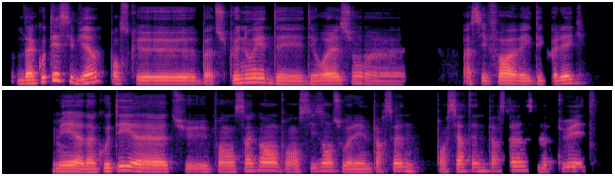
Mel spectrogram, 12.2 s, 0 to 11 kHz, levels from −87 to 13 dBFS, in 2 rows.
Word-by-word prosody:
D'un 130 +1 +6
côté, 185 - +3
c'est 240 - -3
bien 140 +7 +5
parce 130 -1 -4
que, 125 -1 +2
heu, - - -4
bah 115 - -2
tu - - -8
peux 140 - +1
nouer 165 +2 +3
des 115 -5 -3
des 110 - -7
relations, 110 - +1
heu, 105 -3 -7 0.6
assez 110 - -4
fort 125 +3 +4
avec 115 -1 +2
des 110 - -6
collègues. 135 +5 0 0.7
Mais 120 +1 +3
heu, 115 - +5
d'un 115 +1 +2
côté, 135 +7 +2
heu, 60 - +5
tu 115 0 -8
pendant 115 +1 -2
5, 120 - 0
pendant - - -4
6, 75 - -3
tu - - -8
vois 110 -2 -1
les 110 - -1
mêmes 110 0 -5
personnes. 140 +2 -4 0.2
Pour 120 - -7
certaines 140 +2 -3
personnes, 145 +3 -4
ça 125 -6 -9
peut 145 - -7
être 150 -2 -4
125 Hz, 200 wpm, -22 LUFS, 110-140 Hz, 0.7 s, D'un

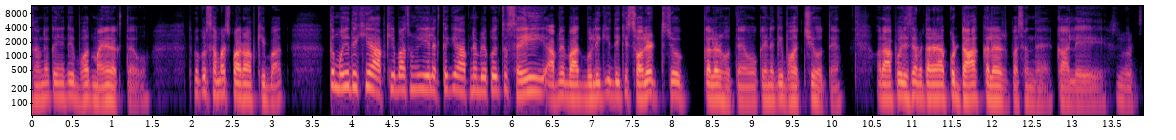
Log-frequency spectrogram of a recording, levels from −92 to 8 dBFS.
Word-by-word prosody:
सामने, 125 +2 -6
कहीं 140 -1 -4
न 135 - -6
कहीं 140 +1 -2
बहुत 125 0 -3
मायने 115 +1 0
रखता - - -8
है - - -11
वो। 115 - -18 0.5
तो - - -28
बिल्कुल 170 +2 -3
समझ 155 0 0
पा 140 - +6
रहा 130 0 +4
हूँ 125 - +1
आपकी 125 - -6
बात। 115 +3 -6 0.6
तो 235 - +5
मुझे, 215 +1 +3
देखिए, 220 0 +1
आपकी 200 +1 +3
बात 195 -1 0
सुनके 200 0 -6
ये 195 - +3
लगता 190 +1 -2
है - - -11
कि - - -2
आपने 185 +2 -5
बिल्कुल 180 +1 +1
तो 195 +2 -8
सही, 170 +1 +1
आपने 130 +1 0
बात 125 0 +4
बोली 135 +2 0
कि 155 +3 -5
देखिए, 140 -2 -4
सॉलिड 145 +3 +5
जो 140 -5 -1 0.2
कलर 125 -1 +4
होते 110 -1 -7
हैं, 110 - -6
वो 110 0 -7
कहीं 120 +2 -6
न 120 - -3
कहीं 130 +2 -3
बहुत 115 -1 -1
अच्छे 130 - -6
होते 105 -2 -7
हैं 105 +3 -15 0.4
और 130 - 0
आपको 125 +3 +3
जैसे 135 +2 +1
बताया, 130 -1 +3
आपको 135 - +1
डार्क 125 0 +5
कलर 120 -2 +3
पसंद 105 -3 -8
है, 105 +2 -14
काले, 100 -2 -5 0.4
सिल्वर 105 -4 -13
130 Hz, 260 wpm, -22 LUFS, 120-160 Hz, 0.6 s, पा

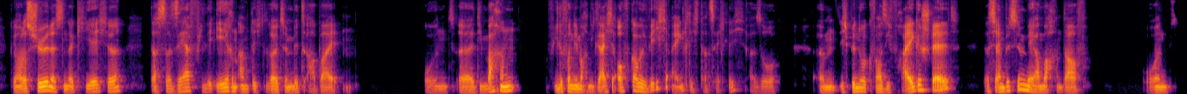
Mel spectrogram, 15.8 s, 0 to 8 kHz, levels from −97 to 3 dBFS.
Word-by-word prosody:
Genau, 85 0 0
das 95 +1 +4
Schöne 125 +6 +7
ist - - -2
in 90 - 0
der 85 - 0
Kirche, 105 +6 -1 0.3
dass 80 0 +1
da 90 - -4
sehr 105 +6 0
viele 100 -4 -8
ehrenamtliche 95 -6 -1
Leute 85 -1 -1
mitarbeiten, 90 +3 -5 0.9
und, 85 0 -10
äh, 80 0 0
die 85 - -8
machen 125 +7 +2 0.4
viele 100 +2 -3
von 100 0 +2
denen 95 -1 +4
machen 90 - -3
die - - -5
gleiche - - -1
Aufgabe 110 -1 +1
wie - - -2
ich - - -4
eigentlich - - -8
tatsächlich. 140 +5 -8
Also, 80 0 -12 0.5
ähm, 80 -1 -2
ich 85 - -5
bin 110 - +3
nur 110 -1 +2
quasi 95 -1 -3
freigestellt, 155 - +4 0.3
dass - - -4
ich - - +3
ein 110 - +4
bisschen 130 +5 +2
mehr 100 -11 +4
machen 85 - -3
darf, 75 0 -3 0.7
und 80 0 -3
95 Hz, 165 wpm, -23 LUFS, 85-110 Hz, 0.9 s, Schöne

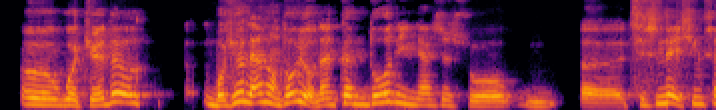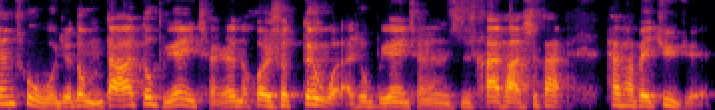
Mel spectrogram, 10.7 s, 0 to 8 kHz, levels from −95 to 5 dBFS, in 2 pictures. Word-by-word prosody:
呃， 170 -2 +3
我 160 -1 +3
觉 150 +2 +1
得 245 +8 +3 0.7
我 145 - +5
觉 225 - +1
得 255 - +5
2 220 +1 +4
种 225 - +2
都 225 +4 +3
有， 220 - +5
但 165 +1 0
更 205 -4 +2
多 225 +5 +4
的 225 - 0
应 180 -4 -1
该 160 0 -2
是 155 -1 -7
说， 135 -1 0 0.2
嗯 120 -1 -8 0.2
呃， 110 -2 -2
其 160 - -4
实 195 +6 0
内 215 - +4
心 190 -2 -3
深 195 +1 -2
处 200 - -2
我 110 -1 -4
觉 125 +2 -2
得 150 - +1
我 - - -2
们 225 - -3
大 160 -3 +4
家 165 +1 +3
都 190 - +2
不 - - -9
愿 160 -1 +1
意 - - -3
承 - - -9
认 135 - -1
的， - - -5
或 - - +1
者 - - +5
说 - - +1
对 185 - +5
我 - - 0
来 - - -6
说 130 - -5
不 120 -3 -10
愿 125 +1 +1
意 - - -4
承 105 - -9
认 110 +1 -8
的 105 - -9
是 110 +1 -12
害 - - +4
怕 - - +3
失 - - -6
败， - - -1 0.4
害 160 - +1
怕 145 -1 -3
被 140 -1 +3
拒 160 - -4
绝。 415 - -11
160 Hz, 350 characters per minute, -21 LUFS, 130-195 Hz, 0.7 s, 我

